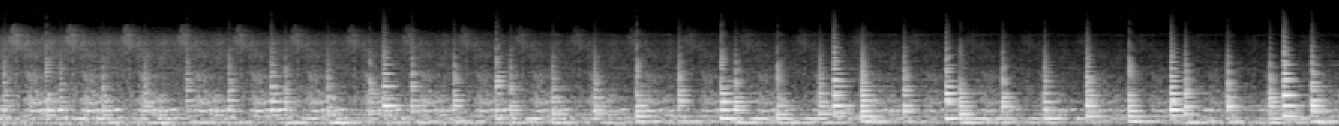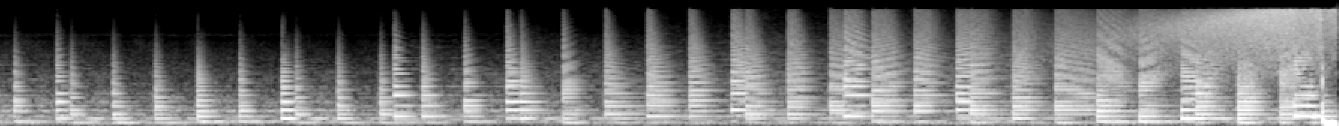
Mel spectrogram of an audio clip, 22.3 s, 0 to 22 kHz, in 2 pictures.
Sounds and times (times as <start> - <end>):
Music: 0.0 - 22.3.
